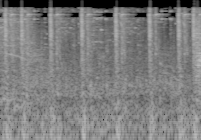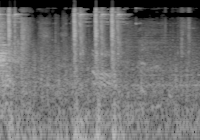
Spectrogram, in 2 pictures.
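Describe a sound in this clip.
Silenced gunshots thud in quick bursts.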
